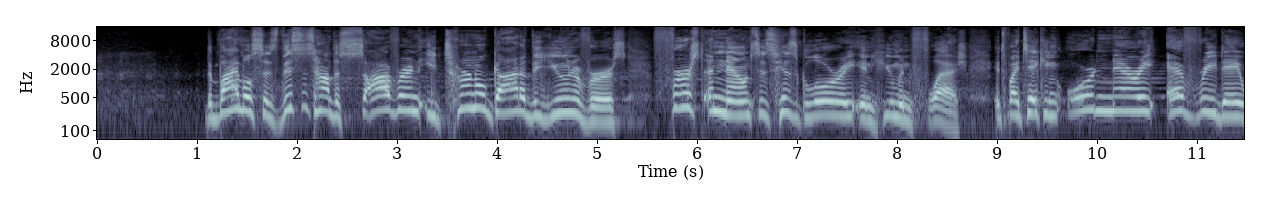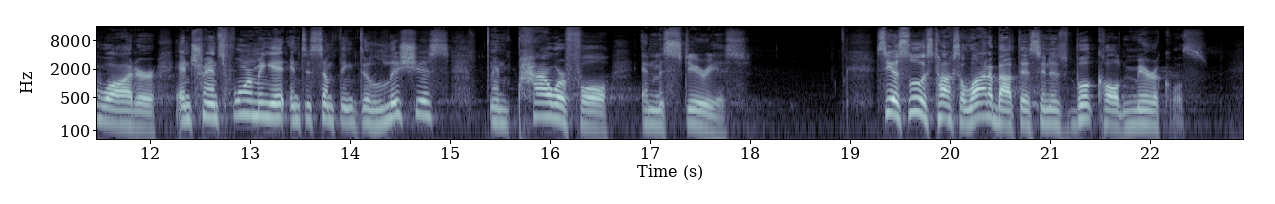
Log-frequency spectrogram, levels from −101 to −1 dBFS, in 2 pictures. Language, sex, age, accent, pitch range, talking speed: English, male, 30-49, American, 180-250 Hz, 125 wpm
